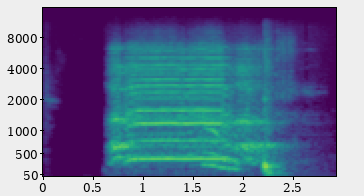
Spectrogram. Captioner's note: awooga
